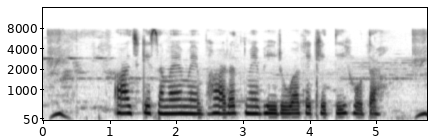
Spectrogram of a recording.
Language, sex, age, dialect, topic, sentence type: Bhojpuri, female, 18-24, Southern / Standard, agriculture, statement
